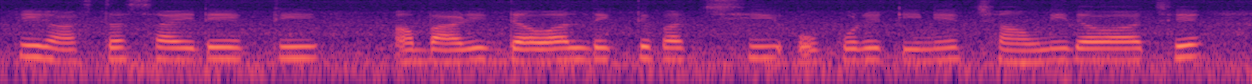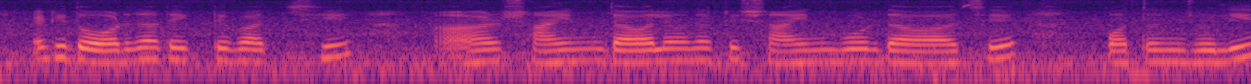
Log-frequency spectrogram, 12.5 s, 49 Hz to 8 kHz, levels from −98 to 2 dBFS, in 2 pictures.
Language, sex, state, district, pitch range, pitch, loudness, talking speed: Bengali, female, West Bengal, Jhargram, 195-225 Hz, 210 Hz, -33 LUFS, 120 wpm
